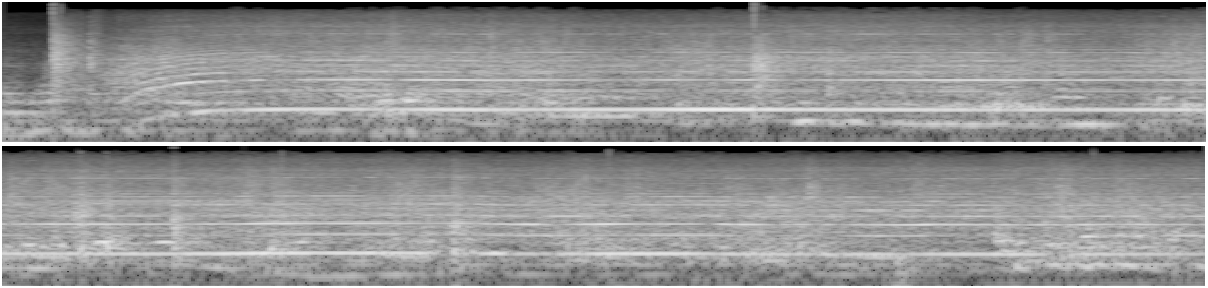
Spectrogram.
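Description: An electric appliance motor is switched on. Its whine rises in pitch over about a second, then it runs steadily and loudly.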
